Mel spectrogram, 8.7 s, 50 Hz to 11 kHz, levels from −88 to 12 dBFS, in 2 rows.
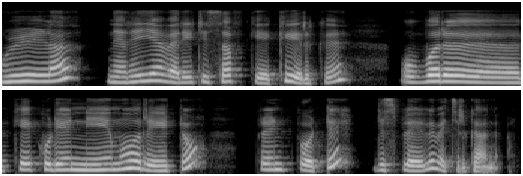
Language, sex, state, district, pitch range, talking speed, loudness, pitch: Tamil, female, Tamil Nadu, Nilgiris, 205-250 Hz, 105 wpm, -18 LUFS, 230 Hz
